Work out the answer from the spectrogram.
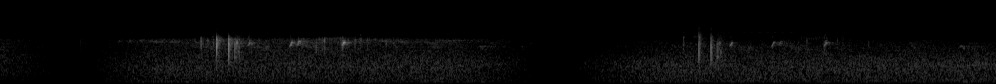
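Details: Baby screech owls in a nesting box beside a deck on an acre of land in Hendersonville, NC, screech for food: long, harsh, hissing screeches running several seconds, broken by a brief pause, with faint chirps of other birds behind.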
